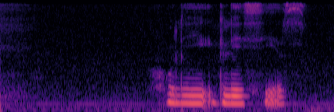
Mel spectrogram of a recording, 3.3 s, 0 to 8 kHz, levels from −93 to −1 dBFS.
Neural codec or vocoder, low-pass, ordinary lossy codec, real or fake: none; 7.2 kHz; none; real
